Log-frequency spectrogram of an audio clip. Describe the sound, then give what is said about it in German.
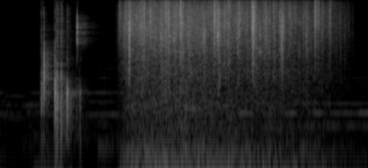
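Dice are rolled during a game session: a few sharp clicks and knocks come first, then a sustained, busy clatter and rattle of tumbling dice for about three seconds before stopping abruptly. No voices. “Jetzt würfel ich selber.”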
